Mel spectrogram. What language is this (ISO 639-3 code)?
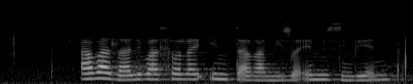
nbl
